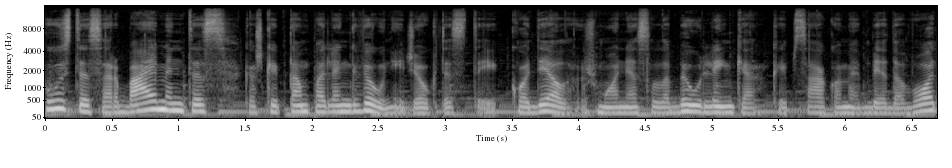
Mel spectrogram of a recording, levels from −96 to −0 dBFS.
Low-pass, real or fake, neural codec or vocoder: 14.4 kHz; real; none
